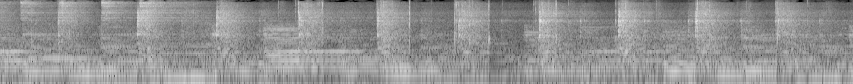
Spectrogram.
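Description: Rockabilly band playing live: guitar to the fore over upright bass and a steady, driving drum beat, with no singing.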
